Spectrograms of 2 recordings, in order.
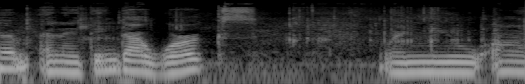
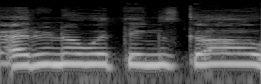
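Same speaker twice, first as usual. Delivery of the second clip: loud, high-pitched, tearful crying voice; 8 semitones higher, 7 dB louder than usual. Retelling the daughter's reply about unpacking: imitating someone crying. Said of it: "she started crying 'cause she was like".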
